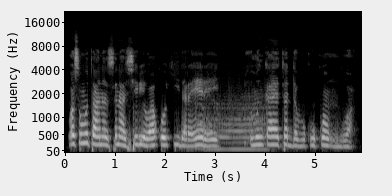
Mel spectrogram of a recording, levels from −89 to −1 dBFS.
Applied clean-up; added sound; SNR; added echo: none; Musical instrument; 15 dB; none.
